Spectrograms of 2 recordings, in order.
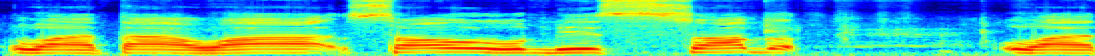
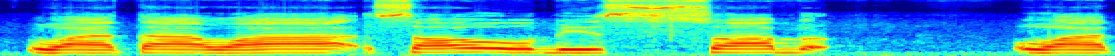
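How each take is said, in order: Both takes have the same delivery.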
